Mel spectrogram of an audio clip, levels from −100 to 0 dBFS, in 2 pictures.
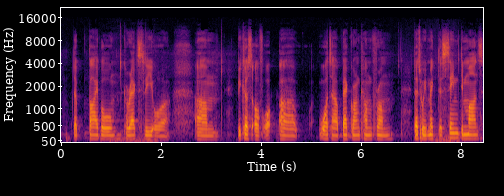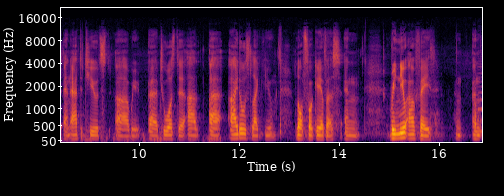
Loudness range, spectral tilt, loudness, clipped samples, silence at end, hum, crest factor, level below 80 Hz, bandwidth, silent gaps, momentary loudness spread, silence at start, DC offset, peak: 4 LU; -4 dB/octave; -29 LUFS; under 0.1%; 0 s; none; 22 dB; -62 dBFS; 14 kHz; none; 16 LU; 0.25 s; under 0.1%; -8 dBFS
